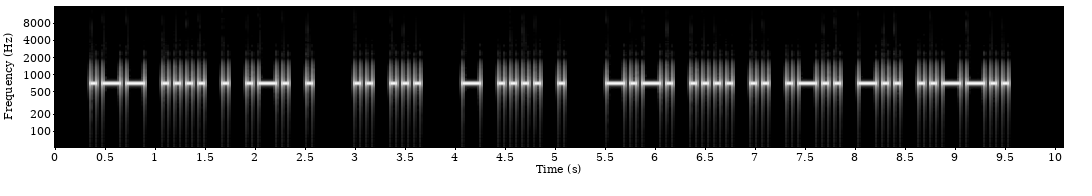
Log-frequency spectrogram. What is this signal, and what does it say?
Morse code, heard as a keyed tone, about 20 wpm, 700 Hz. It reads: WHERE IS THE CHILD?
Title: Sentences from Top 800 Words 20wpm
